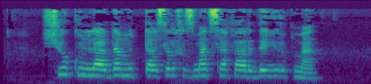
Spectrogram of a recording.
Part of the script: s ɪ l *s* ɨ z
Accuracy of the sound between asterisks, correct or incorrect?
incorrect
